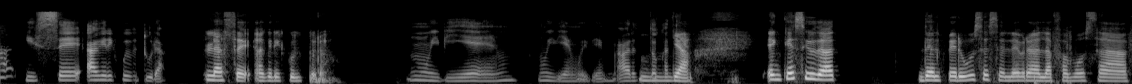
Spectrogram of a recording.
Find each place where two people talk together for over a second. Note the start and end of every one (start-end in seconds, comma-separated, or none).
none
